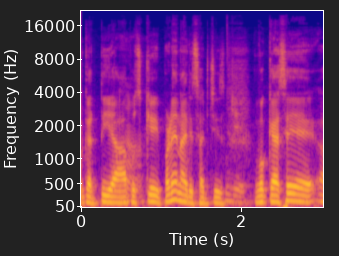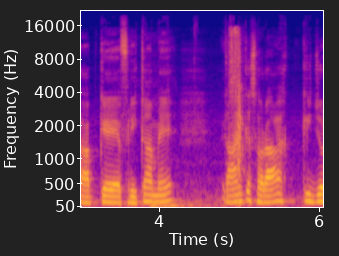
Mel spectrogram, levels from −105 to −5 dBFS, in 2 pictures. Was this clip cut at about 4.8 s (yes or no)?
yes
